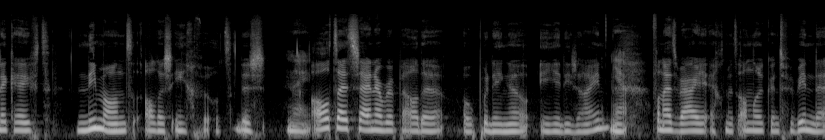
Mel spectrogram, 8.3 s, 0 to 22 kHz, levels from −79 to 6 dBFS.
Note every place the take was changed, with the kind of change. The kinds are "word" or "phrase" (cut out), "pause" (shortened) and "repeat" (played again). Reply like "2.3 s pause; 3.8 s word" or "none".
none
